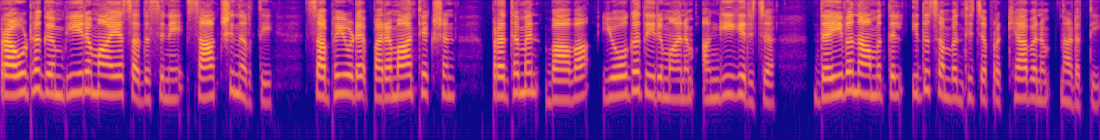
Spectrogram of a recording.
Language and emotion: Malayalam, neutral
